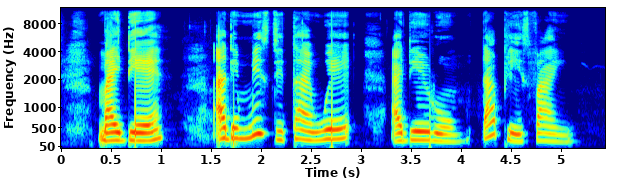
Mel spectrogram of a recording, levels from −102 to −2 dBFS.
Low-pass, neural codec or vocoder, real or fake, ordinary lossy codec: 10.8 kHz; none; real; none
